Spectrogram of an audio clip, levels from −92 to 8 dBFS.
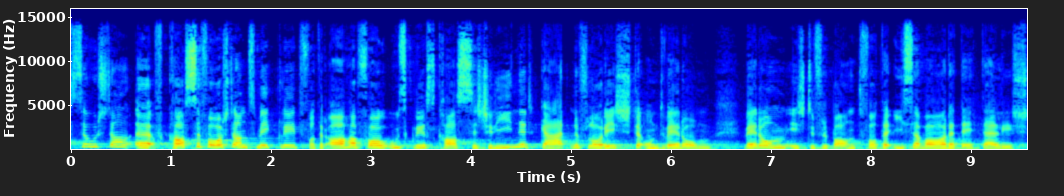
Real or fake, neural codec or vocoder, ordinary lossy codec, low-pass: real; none; none; 14.4 kHz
